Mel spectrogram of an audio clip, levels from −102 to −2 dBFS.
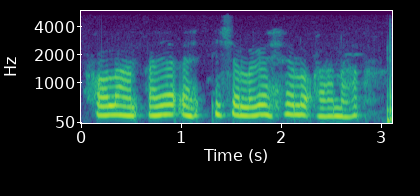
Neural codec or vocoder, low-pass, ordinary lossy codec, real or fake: none; 5.4 kHz; none; real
